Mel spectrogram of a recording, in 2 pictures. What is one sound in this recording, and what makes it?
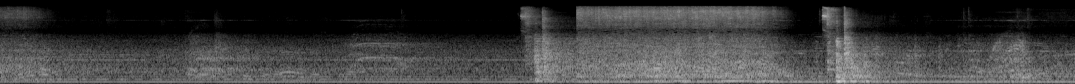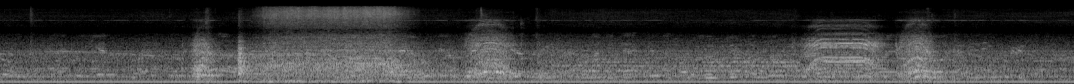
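A robotic arm whirs and hums steadily as it moves.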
